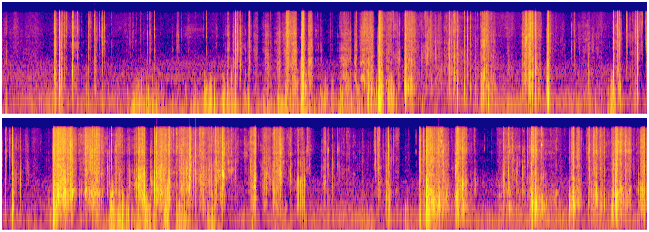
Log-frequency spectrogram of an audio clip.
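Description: Shoes crushing a crust of ice and snow underfoot, a long run of sharp irregular crunches. The crunching comes thickest and loudest a little past halfway, and again later on.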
